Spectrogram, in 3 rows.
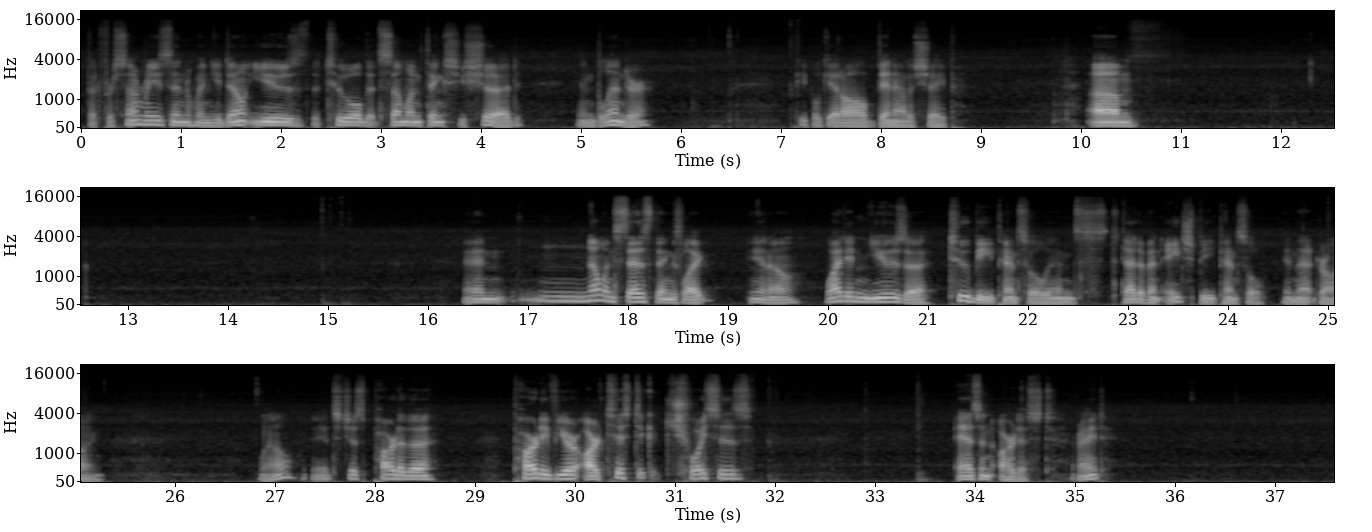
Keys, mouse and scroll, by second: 0.5 middle click, 1.6 click, 3.1 middle click, 4.5 click, 6.4 scroll down 4, 7.1 a, 7.3-7.7 scroll down 2, 7.7 middle click, 10.7 scroll up 4, 12.8 middle click, 14.1 right click, 15.0 s, 17.2 middle click, 18.9 click, 20.6 middle click, 22.8 click, 24.4 middle click, 25.0 a, 25.2-26.0 scroll down 4, 25.7 middle click, 26.9-27.5 scroll up 4, 28.3 right click, 29.4 right click, 29.8 shift+middle click, 30.5 middle click, 32.0 shift+c, 32.3-32.8 scroll down 2, 32.6 scroll up 5, 33.4 KP_5, 34.1-35.2 scroll down 3, 34.6 shift+middle click, 35.2-35.5 scroll up 2, 35.9 scroll up 1, 36.3 shift+middle click, 37.2 middle click.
